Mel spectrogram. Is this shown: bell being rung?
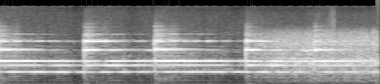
yes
